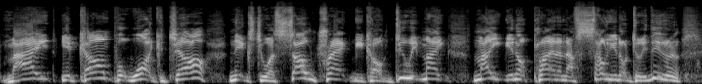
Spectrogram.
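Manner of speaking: a hint of an Australian boss laying down the law. Imitating an Australian boss on the playlist, lightly Australian. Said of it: "we had two Australian bosses".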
